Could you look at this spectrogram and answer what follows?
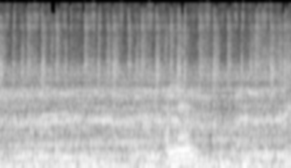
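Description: A car drifting in the racing game Inertial Drift, with a steady engine drone and a rising tire squeal partway through, heard under a voice.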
